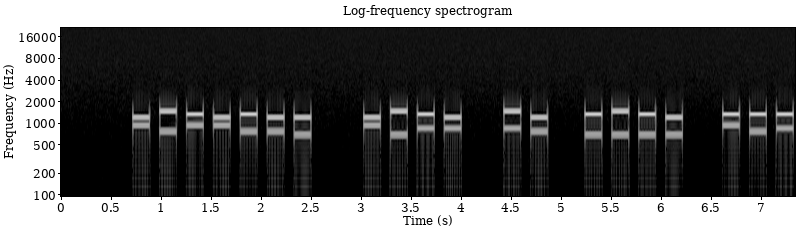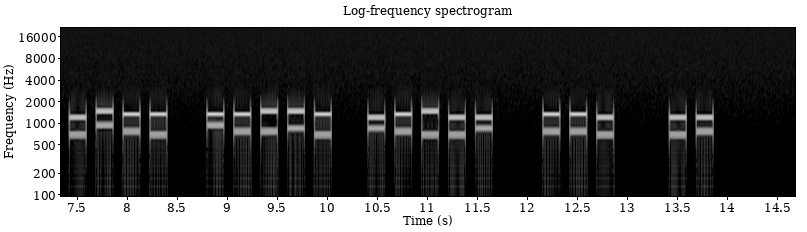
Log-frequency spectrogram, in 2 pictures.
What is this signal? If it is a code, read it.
DTMF, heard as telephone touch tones, dialled by machine, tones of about 170 ms. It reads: *60*541 *387 94 2321 0581#52 05692 75317 551 14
